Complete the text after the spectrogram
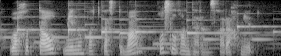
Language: Kazakh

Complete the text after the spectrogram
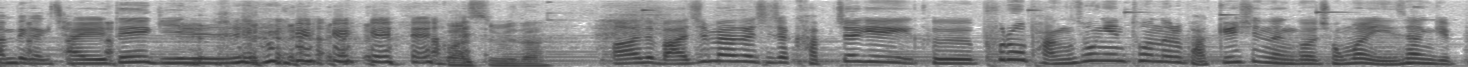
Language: Korean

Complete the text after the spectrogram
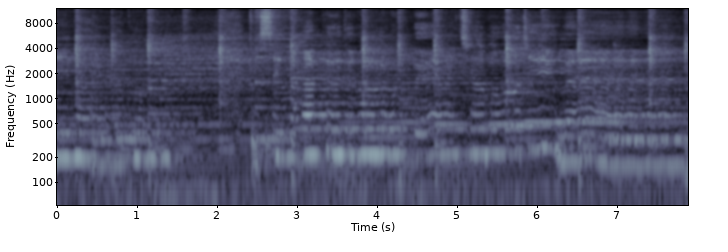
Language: Korean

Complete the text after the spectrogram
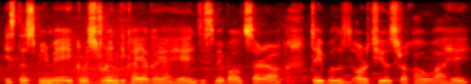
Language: Hindi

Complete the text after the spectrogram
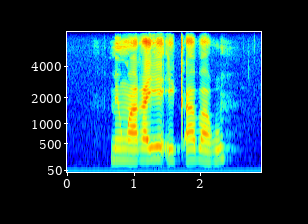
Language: Northern Sotho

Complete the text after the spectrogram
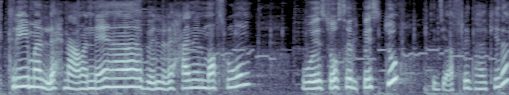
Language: Arabic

